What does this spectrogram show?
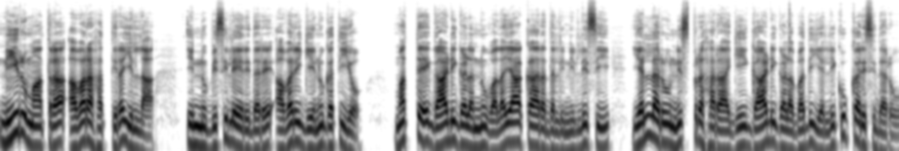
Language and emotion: Kannada, neutral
